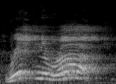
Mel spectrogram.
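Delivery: high-pitched, mush-mouthed holler; toothless aunt yelling. Retold or imitated. Aunt yelling at Uncle Earl, toothless holler. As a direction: holler as if you had no teeth in. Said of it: "didn't have her teeth in ... yelling".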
